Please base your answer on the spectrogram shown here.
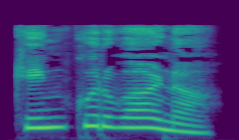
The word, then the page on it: ಕಿಂಕುರ್ವಾಣ: kiŋkurvāṇa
